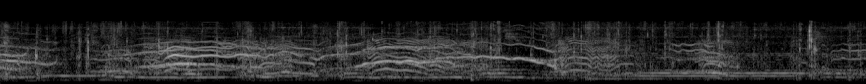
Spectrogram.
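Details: A Pit Bull birth in Egypt, filmed moment by moment: a chorus of high, wavering squeals and whines overlaps, some bending up then down, while low steady tones hum underneath.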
